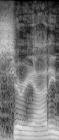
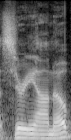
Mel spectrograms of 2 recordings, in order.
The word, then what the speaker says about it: Sirianni: We should also recognize the Eagles head coach is Sirianni, not Sirianno. But that's basically the same.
